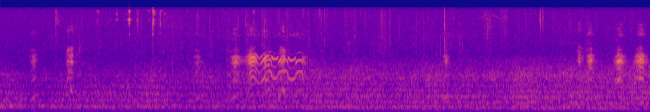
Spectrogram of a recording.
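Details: Wild coyotes near their den, two of a pack of five or six, howling and yipping at people to lure them away; a brief wavering, quavering high howl mid-clip, with scattered short yips, over loud steady wind-like rumble and handling noise.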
